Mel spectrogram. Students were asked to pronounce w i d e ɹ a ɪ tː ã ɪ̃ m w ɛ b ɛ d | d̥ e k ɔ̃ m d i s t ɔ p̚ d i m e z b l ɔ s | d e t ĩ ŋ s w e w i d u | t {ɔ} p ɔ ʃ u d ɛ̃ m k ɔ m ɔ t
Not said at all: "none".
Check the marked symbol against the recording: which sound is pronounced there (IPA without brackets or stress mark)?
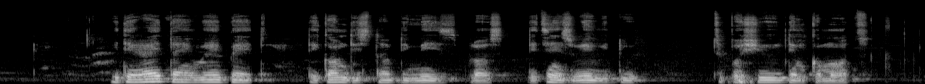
u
